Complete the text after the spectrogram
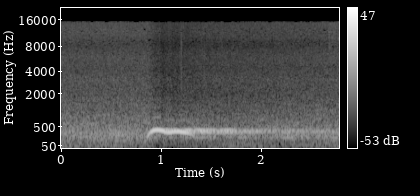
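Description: One long, low owl hoot that starts loud, wavers slightly in pitch, then trails off more softly over about two seconds, with only a faint background hiss.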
